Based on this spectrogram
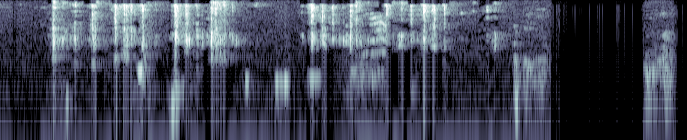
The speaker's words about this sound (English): So let me know when you're done typing and then I don't want to screw you up while you're typing.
